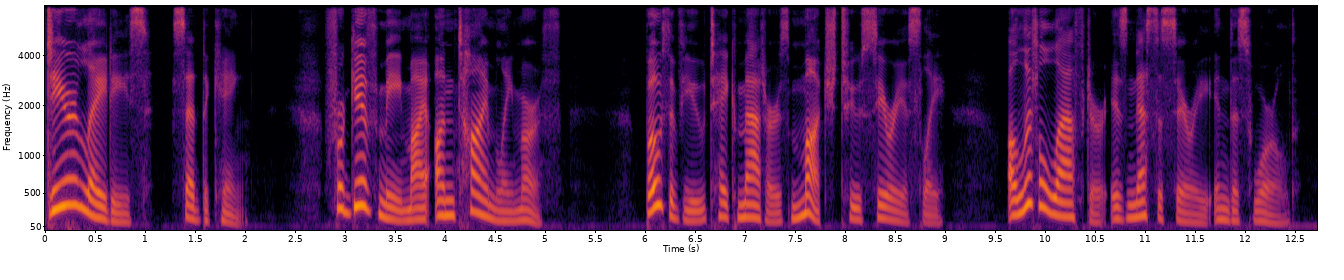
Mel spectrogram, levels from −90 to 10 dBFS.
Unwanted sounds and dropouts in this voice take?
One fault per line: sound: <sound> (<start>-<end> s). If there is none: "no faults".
no faults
